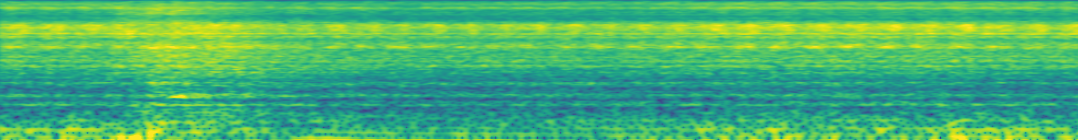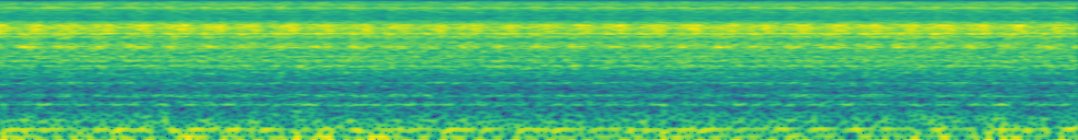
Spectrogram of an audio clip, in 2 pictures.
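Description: Cold idle with a low rumble that lurches unevenly, an irregular stumble every so often; misfiring on a cold start.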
